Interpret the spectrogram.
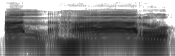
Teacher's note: এই যে এই নুন সাকিনটা স্পষ্ট করে পড়ব কেন? নুন সাকিনের পরে হা এই শব্দটা হলো ইজহার, অর্থাৎ হাটা ইজহারের হরফ। এই জন্য আমরা নুনটা স্পষ্ট করে পড়ছি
